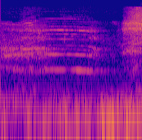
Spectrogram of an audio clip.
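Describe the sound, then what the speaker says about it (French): A small rooster crowing on a snowy Christmas morning, a single short, close call with a steady pitched tone over faint low rumble. "notre petit coq"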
